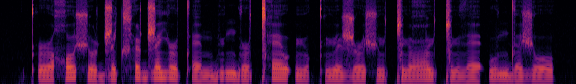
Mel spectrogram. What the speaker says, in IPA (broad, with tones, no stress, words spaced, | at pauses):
kʼə˞˨ χo˦ʃo˨ ɖ͡ʐə˦t͡ɕʰə˦ɖ͡ʐɛ˦j ə˞˨tʼɛ˨ mbʉ˦ŋɡə˞˨ǀʰɛ˦ʊ̯ʔʉ˨ʊ̯ kʼʉ˦˨ɪ̯ʐə˞˦ʃʉ˦ǀʉ˦ ʕʉ˦ǀʉ˨ðɛ˨ ʔu˦ndə˨˦ ʒo˨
